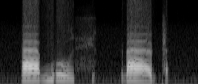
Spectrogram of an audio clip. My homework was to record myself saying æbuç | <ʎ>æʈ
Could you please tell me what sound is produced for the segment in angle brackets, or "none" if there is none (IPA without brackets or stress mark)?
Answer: ɽ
